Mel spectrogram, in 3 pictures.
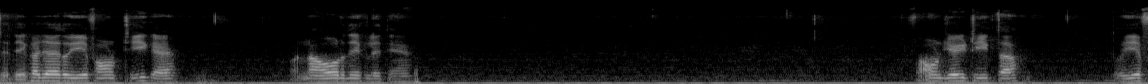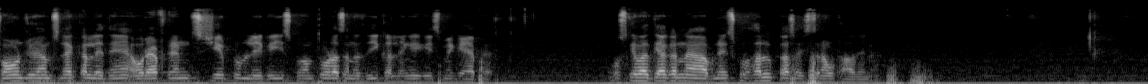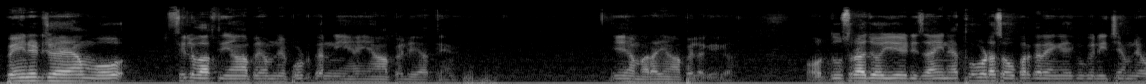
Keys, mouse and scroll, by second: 0.0-2.6 shift+drag, 5.7 scroll down 1, 6.5 click, 10.6 F3, 11.0 F2, 11.0 click, 11.6 F10, 12.1-14.2 drag, 14.2 Left, 16.5 space, 17.7-22.0 drag, 22.0 F3, 22.7-24.7 drag, 24.7 shift+Page_Up, 30.4 F2, 30.5-34.4 drag.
